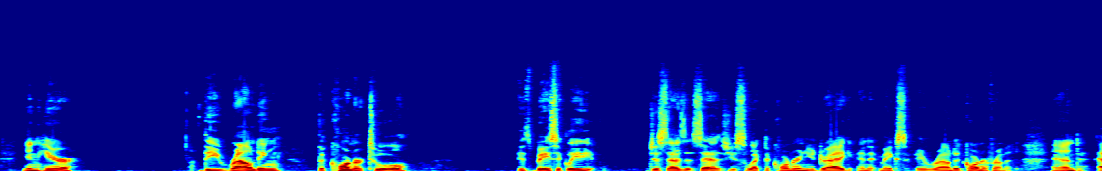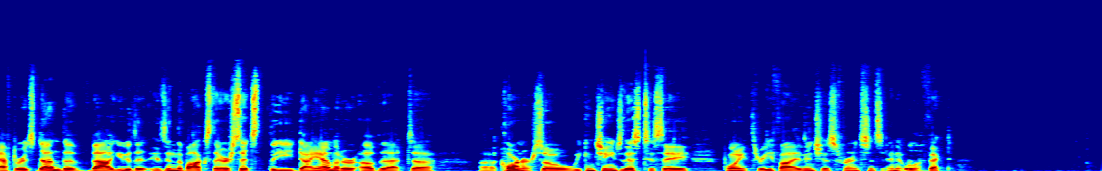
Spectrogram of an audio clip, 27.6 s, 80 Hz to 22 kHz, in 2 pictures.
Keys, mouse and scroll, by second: 0.3 right click, 4.6 click, 6.1 click, 9.0 click, 10.5 click, 26.8-27.1 scroll down 1, 27.4 middle click.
